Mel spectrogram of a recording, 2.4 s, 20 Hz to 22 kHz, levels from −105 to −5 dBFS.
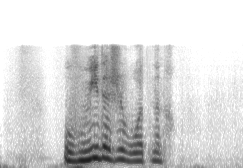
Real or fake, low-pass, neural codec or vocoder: fake; 7.2 kHz; codec, 16 kHz in and 24 kHz out, 0.4 kbps, LongCat-Audio-Codec, fine tuned four codebook decoder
